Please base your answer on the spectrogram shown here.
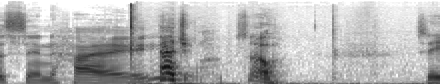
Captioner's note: snaps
